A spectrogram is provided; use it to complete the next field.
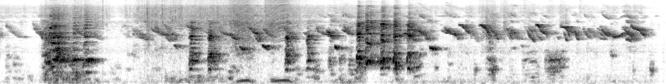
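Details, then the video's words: Farmed crossbred chickens of Pelung, Bangkok and Ketawa stock with red combs at Banguntapan, Yogyakarta; a crow rises among dense overlapping clucks and high chirps from many birds, with busy yard noise throughout. "ternak ayam Persilangan ayam pelung Bangkok ketawa berkokok"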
